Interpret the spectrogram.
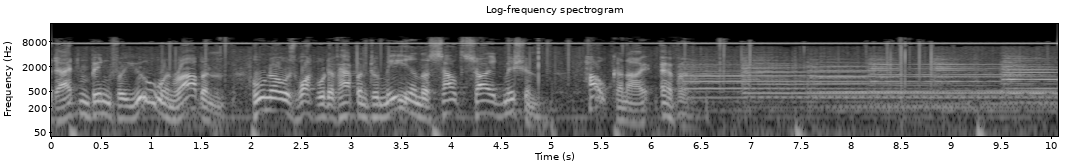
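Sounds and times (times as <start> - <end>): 
speech: 0.0 - 6.6
church bells ringing midnight: 6.3 - 10.0.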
